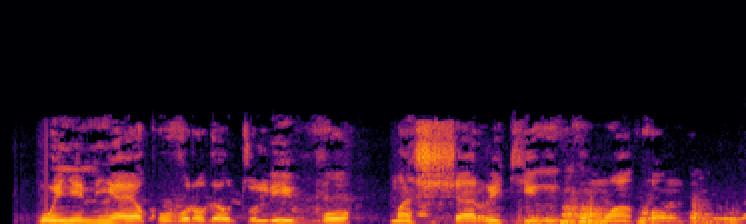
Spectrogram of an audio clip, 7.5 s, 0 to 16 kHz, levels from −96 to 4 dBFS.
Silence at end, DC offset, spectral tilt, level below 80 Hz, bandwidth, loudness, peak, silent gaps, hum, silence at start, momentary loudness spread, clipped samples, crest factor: 0 s; under 0.1%; -5.5 dB/octave; -48 dBFS; 7.8 kHz; -15 LUFS; -2 dBFS; none; none; 0.4 s; 8 LU; under 0.1%; 14 dB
